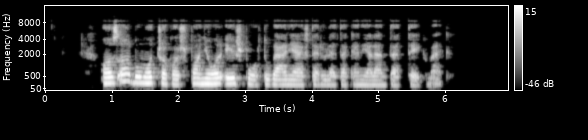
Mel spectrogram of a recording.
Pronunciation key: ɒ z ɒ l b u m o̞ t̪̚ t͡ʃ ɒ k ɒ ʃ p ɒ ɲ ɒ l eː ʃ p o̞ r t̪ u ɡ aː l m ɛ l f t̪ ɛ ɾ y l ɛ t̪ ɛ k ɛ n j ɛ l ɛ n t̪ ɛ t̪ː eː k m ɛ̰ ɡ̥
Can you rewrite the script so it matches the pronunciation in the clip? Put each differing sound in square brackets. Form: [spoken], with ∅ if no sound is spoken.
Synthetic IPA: ɒ z ɒ l b u m o̞ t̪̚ t͡ʃ ɒ k ɒ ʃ p ɒ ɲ [o] l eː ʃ p o̞ r t̪ u ɡ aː l [ɲ] ɛ l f t̪ ɛ ɾ y l ɛ t̪ ɛ k ɛ n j ɛ l ɛ n t̪ ɛ t̪ː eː k m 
